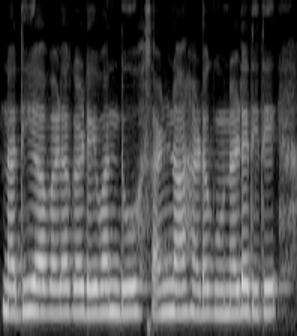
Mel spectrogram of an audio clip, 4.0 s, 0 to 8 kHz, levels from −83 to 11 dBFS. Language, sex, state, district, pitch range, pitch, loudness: Kannada, female, Karnataka, Bidar, 220-225 Hz, 225 Hz, -15 LUFS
